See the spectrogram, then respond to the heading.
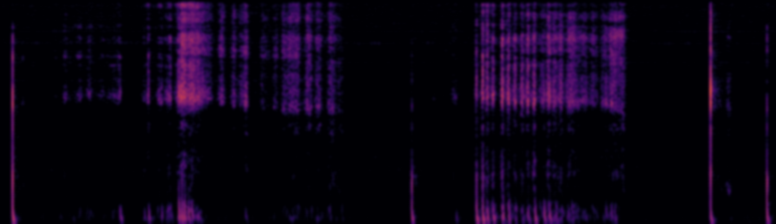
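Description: The rim of a gold metal screw lid on a small, mostly empty glass jar held sideways is scratched with a thin wooden piece and fingernails. The result is bursts of dry, rasping scrapes with a bright edge, separated by quiet gaps. Sharp, quick clicks and taps punctuate the bursts over a soft low rumble.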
